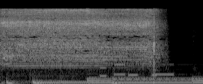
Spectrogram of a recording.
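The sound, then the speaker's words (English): A loud electric toothbrush, spinning back and forth, buzzes steadily with a bright, hissing whine and a low motor hum that shifts pitch, then cuts off abruptly near the end. “Electric toothbrush is good because it spins the thing back and forth so you can clean your teeth.”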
